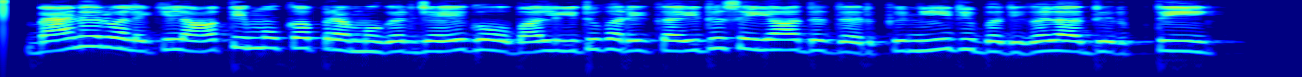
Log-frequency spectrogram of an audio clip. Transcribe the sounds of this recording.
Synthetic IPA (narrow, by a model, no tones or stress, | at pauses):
baːnɐɾʋɐlɐkːɪlaːt̪ɪmuːkɐpɪɾɐmɯɣɐɾd͡ʒɛjɐɡoːbaːlɪðɯʋɐɾɐɪkɐɪðɯsɛjːaːðɐðɐrkɯniːðɪbɐðɪɣɐɭɐðɪɾp̚t̪i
